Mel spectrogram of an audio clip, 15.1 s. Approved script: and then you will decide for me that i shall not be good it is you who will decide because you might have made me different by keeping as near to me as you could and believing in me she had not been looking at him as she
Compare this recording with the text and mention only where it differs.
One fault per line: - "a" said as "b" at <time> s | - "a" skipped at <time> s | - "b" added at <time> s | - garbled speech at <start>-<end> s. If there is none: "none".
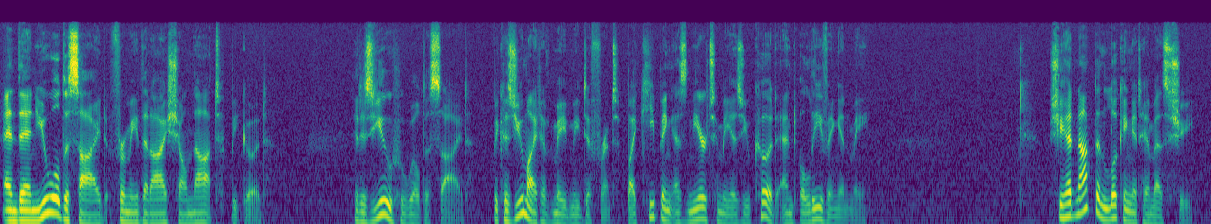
none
